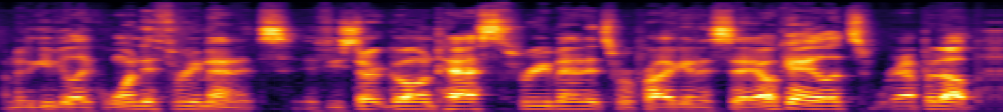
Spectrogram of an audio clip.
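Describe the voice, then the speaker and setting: Man teaching kindergartners, mid-pitched and encouraging. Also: fairly even intonation, quick pace. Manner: instructive, step-by-step, frequent check-ins like okay and all right. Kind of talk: informal remote lesson for young children.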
